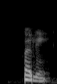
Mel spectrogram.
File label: "Allay", English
